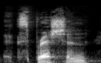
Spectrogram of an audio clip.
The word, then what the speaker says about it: expression: i o n ou Expression com ss i o mas a pronúncia é shan shan como xa xa shan já equation t o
